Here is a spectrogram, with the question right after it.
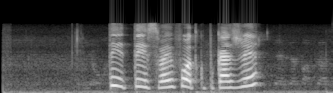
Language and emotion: Russian, positive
